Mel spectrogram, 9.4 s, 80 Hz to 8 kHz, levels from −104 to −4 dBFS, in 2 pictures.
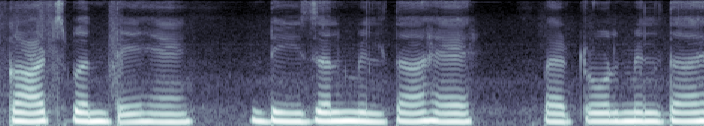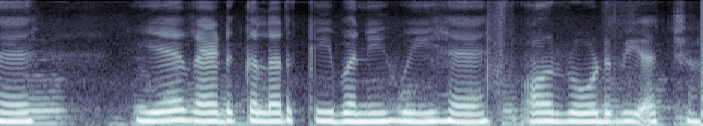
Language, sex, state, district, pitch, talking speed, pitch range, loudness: Hindi, female, Rajasthan, Jaipur, 195 Hz, 135 wpm, 190-205 Hz, -13 LUFS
